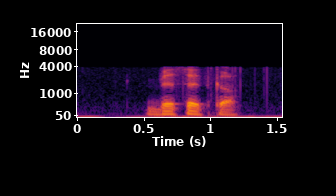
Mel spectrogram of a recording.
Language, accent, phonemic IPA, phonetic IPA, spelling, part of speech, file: Armenian, Eastern Armenian, /biˈsedkɑ/, [bisédkɑ], բեսեդկա, noun, Hy-բեսեդկա.ogg
- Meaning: arbor, gazebo, pavilion (a shady place for sitting)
